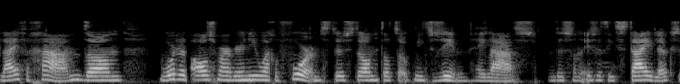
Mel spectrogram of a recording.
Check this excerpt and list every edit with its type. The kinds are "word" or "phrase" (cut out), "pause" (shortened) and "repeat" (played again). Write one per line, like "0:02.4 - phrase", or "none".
0:01.9 - word
0:02.7 - word
0:03.8 - word
0:04.3 - word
